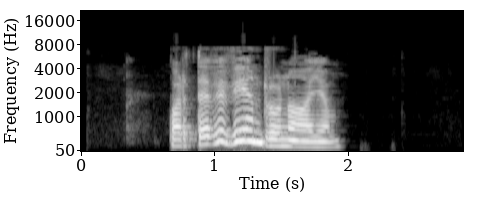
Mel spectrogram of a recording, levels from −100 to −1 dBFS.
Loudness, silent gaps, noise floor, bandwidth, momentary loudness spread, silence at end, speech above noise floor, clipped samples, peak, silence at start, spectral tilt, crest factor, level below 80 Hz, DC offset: -13 LUFS; none; -85 dBFS; 7.6 kHz; 10 LU; 0.95 s; 73 dB; under 0.1%; 0 dBFS; 0.65 s; -6.5 dB/octave; 14 dB; -64 dBFS; under 0.1%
